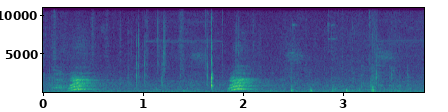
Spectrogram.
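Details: Standard Poodle puppies, seven weeks old, learning to relax indoors: two quick yelping barks early on, followed by light tapping and clicking sounds.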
